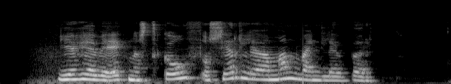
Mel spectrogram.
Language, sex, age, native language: Icelandic, female, 30-39, Icelandic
